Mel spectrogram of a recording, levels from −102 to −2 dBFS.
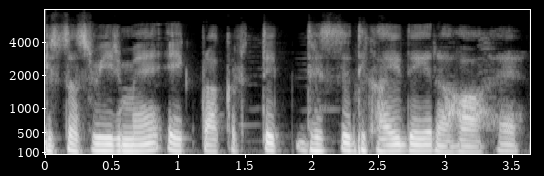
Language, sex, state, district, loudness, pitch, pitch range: Hindi, male, Uttar Pradesh, Lalitpur, -15 LUFS, 130 Hz, 125-145 Hz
